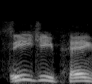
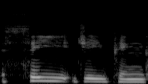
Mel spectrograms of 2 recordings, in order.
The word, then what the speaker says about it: Xi Jinping: But I think CG Ping, isn't it? it's Xi Jinping. Cause, ZG Ping, I no, because think. the X is pronounced as a C in Chinese, so it'd be Xi Jinping.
